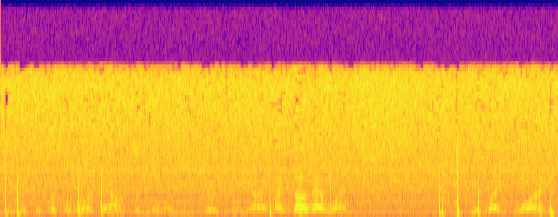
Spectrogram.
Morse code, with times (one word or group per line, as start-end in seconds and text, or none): none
